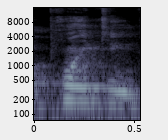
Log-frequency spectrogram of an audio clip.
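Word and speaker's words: Poynting: Y N T I so it sounds like pointing but it's the guy's name right and the pointing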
